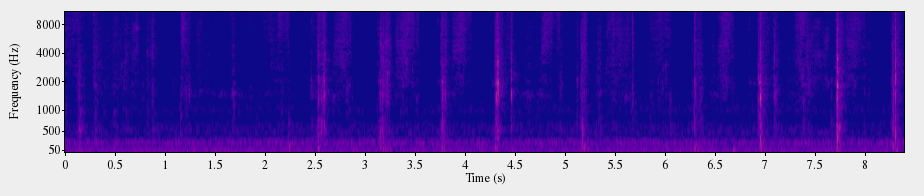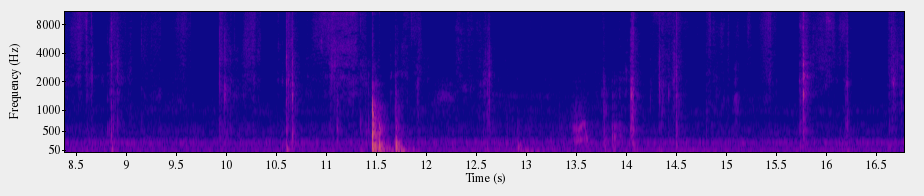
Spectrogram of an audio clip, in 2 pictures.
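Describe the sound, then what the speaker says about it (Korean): Tarot cards are shuffled by hand in a quiet room, giving soft repeated riffling and flicking taps spread over several seconds, with one louder shuffle burst near the end and no speech. "마지막 조언 카드 하나 더 뽑아볼게요."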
